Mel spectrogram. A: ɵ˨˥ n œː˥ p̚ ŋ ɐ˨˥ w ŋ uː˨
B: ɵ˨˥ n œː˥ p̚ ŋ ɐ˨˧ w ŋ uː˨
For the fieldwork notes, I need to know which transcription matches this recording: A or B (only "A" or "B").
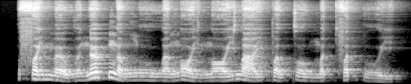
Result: B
